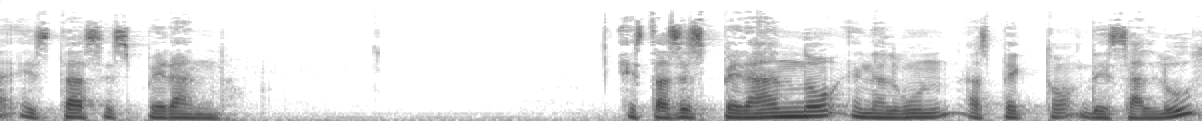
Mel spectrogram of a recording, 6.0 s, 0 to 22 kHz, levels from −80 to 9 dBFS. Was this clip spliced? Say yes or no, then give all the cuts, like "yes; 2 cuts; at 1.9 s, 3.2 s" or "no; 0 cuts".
yes; 1 cut; at 2.9 s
